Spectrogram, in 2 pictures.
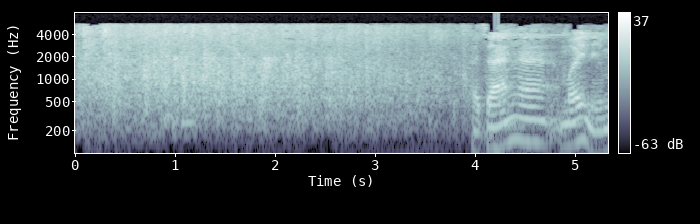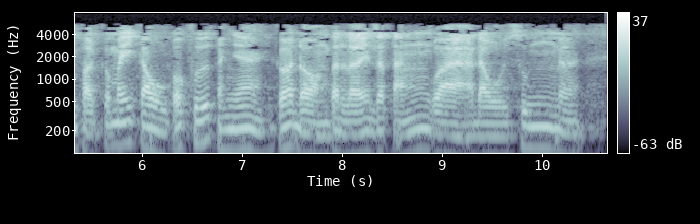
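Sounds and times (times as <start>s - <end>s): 
audience clapping: 0.0s - 4.7s
speech: 4.0s - 10.5s.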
